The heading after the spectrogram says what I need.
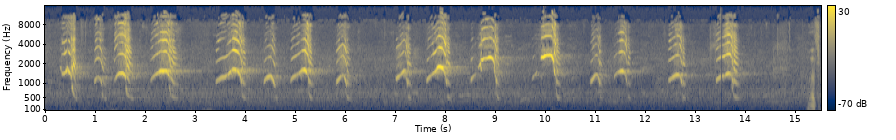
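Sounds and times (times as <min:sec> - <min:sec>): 
hunting call blown to imitate a cow call: 0:00.3 - 0:02.8, 0:03.4 - 0:06.2, 0:07.0 - 0:09.2, 0:09.8 - 0:11.8.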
